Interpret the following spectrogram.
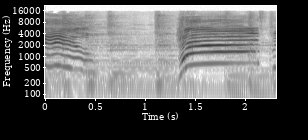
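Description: Female soul singer's wordless vocal ad-lib over acoustic guitar chords: a held, wavering note tails off in the first half second, then a new note swoops upward about a second and a half in and is held.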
